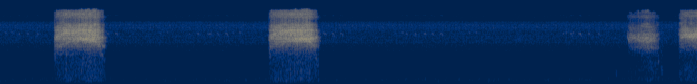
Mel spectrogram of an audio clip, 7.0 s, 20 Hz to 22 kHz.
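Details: Barn owls, male calling, female answering, dated 10-1-15: two strong, harsh screeches about two seconds apart, a long pause, then two shorter, fainter screeches close together at the end.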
